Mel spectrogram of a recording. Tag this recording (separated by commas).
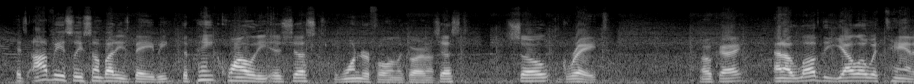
Speech, Music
